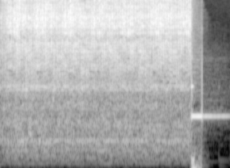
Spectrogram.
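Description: Bicycle wheel freewheel hub ticking rapidly and steadily as the wheel spins. Near the end comes a sharp hit with a short, clear ding.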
